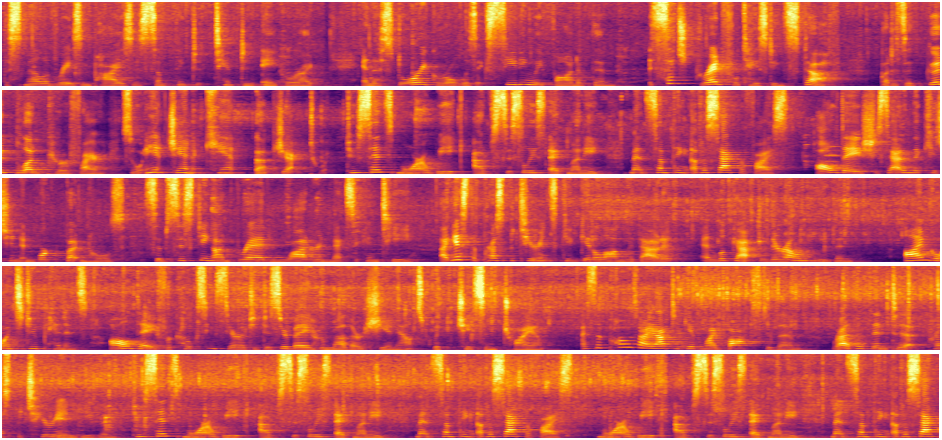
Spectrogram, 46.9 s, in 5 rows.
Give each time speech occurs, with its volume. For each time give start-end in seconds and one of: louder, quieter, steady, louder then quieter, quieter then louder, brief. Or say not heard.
0.0-46.8 steady.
